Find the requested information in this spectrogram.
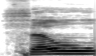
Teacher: واو کو یعنی سا کو واو نرمی سے ادا کریں گے، واو لین ہے بغیر کھینچے پڑیں گے ، ثو ولا تعثوا فی الارض، فا کو لام کے ساتھ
